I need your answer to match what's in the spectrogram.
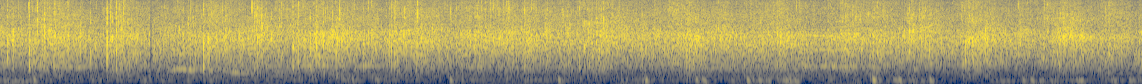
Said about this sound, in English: Somebody clap your hands and give God the praise.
